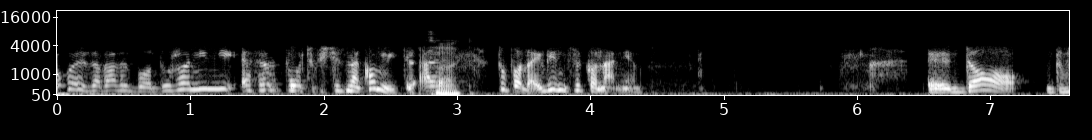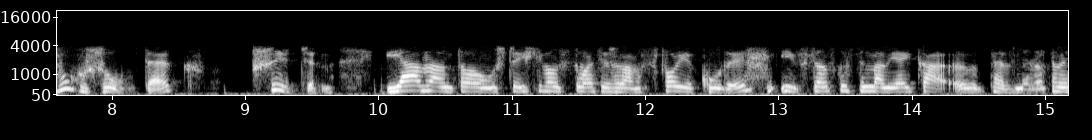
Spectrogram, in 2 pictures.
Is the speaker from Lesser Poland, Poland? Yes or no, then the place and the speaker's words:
no; Świętokrzyskie Voivodeship, Poland; ja powiem, że jestem z Kieleckiego, więc tylko kielecką.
